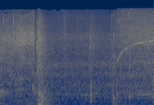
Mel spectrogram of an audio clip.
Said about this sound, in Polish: Odkurzacz pracuje, samochód też.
